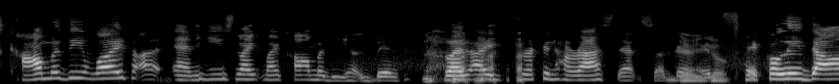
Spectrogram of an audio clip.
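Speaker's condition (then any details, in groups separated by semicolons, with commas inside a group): Mild cerebral palsy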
